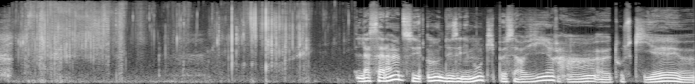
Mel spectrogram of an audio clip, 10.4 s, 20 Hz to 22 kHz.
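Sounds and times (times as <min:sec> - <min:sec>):
grapefruit peel tearing with fibrous ripping and crackling: 0:00.0 - 0:05.8
speech: 0:05.4 - 0:10.4.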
